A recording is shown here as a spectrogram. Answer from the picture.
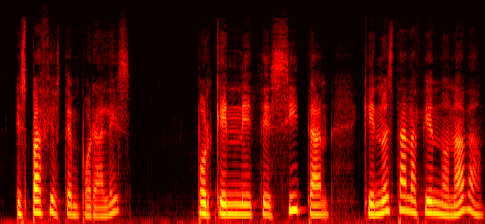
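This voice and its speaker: A woman in a Murcian accent, medium-pitched, at a moderate pace. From Spain, Murcia. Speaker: psychologist. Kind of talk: radio interview. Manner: fluent, conversational.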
